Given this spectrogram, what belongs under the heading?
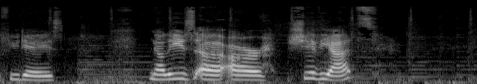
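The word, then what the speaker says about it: Cheviot: these are shitty aughts I try to pronounce that the right way um but if I'm not I apologize but that's how most people I know in our area pronounce it Shevat sheep I always this remember Chevy truck can go with it that way these are just spring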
